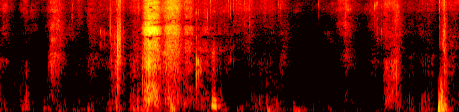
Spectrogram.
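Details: A pet dog named Pita, playing at home, gives short huffing snorts and wheezy breaths, with one louder burst in the middle and a sharp knock at the end, all in a small indoor room.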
